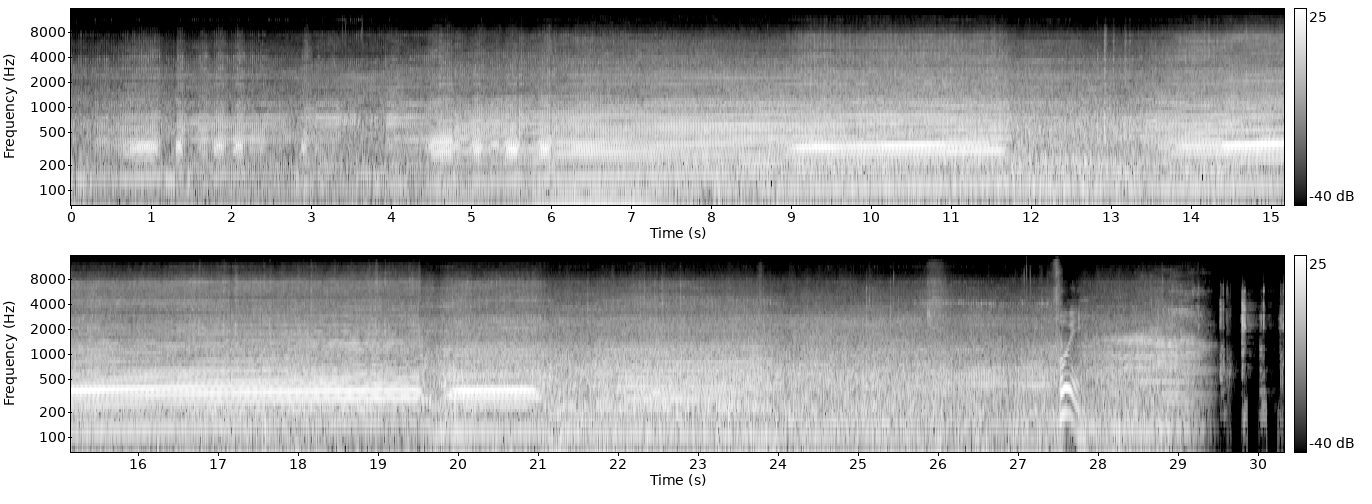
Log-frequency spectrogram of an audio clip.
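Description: Small motorcycle engine running while riding in traffic, its pitch climbing several times as it accelerates and falling as it eases off, over steady wind and road noise. There is a brief sharp knock near the end, then the engine sound cuts off.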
